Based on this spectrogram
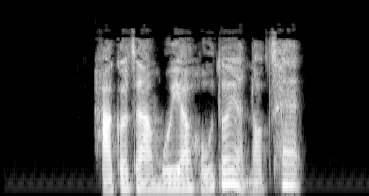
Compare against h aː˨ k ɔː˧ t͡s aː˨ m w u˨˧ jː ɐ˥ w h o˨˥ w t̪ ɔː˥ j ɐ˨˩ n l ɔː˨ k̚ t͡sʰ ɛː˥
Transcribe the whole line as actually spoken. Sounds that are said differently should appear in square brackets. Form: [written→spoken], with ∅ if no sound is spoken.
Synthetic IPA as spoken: h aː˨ k ɔː˧ t͡s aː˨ m w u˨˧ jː [ɐ˥→ɐ˨˧] w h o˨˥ w t̪ ɔː˥ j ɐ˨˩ n l ɔː˨ k̚ t͡sʰ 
